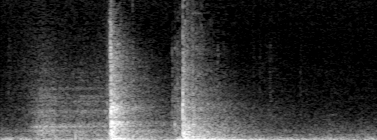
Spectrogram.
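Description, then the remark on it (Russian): A door slams shut behind someone leaving with a sharp, loud bang, followed almost immediately by a second heavier thud as it settles into the frame, then quiet. “Когда за Брэдли захлопывается дверь, она закрывает лицо руками, плачет.”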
